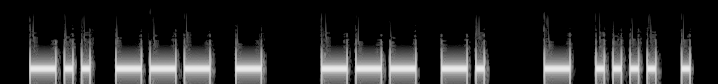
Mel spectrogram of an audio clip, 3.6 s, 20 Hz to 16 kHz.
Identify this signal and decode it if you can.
Morse code, heard as a keyed tone, about 28 wpm, 700 Hz. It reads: DOT ON THE
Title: Sentences from Top 1500 Words 28wpm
